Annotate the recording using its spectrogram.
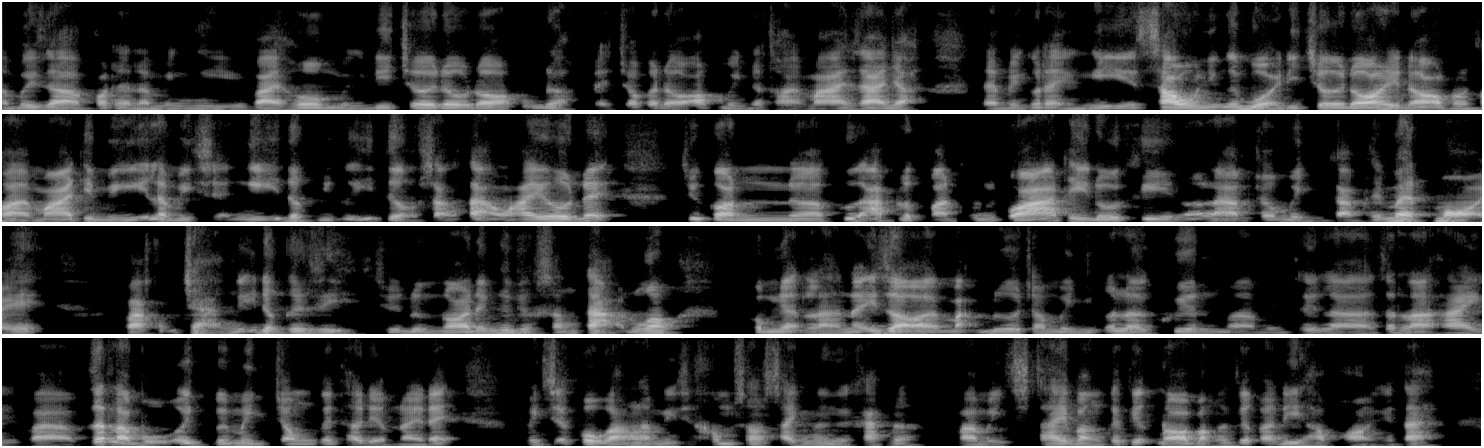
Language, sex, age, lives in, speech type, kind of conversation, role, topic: Vietnamese, male, 30-34, Vietnam, conversation, advice, user, Vì sao việc so sánh bản thân với người khác đang làm bạn tê liệt sáng tạo?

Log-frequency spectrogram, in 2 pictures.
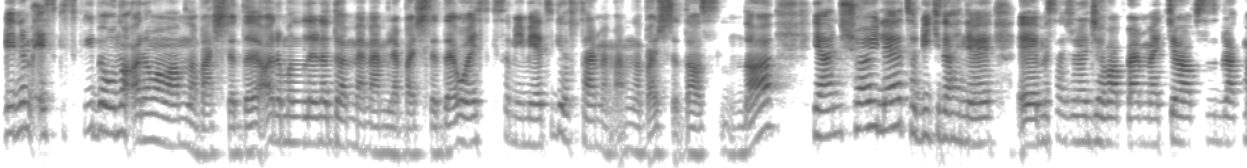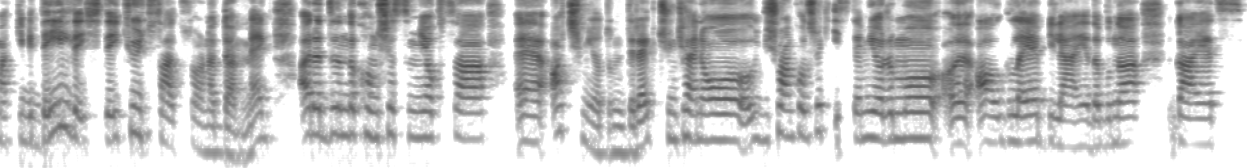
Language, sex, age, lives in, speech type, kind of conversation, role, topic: Turkish, female, 25-29, Germany, conversation, advice, user, Arkadaşınla aranızın yavaşça açılması ve ilişkinizin soğumasıyla nasıl başa çıkabilirsin?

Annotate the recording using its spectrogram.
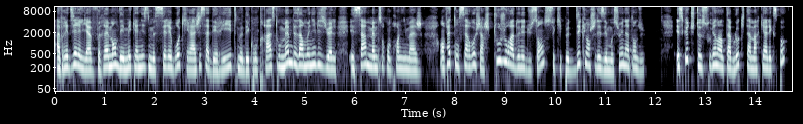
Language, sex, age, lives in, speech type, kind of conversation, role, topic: French, female, 25-29, France, read, expert-assistant, expert, Pourquoi certaines images nous touchent-elles profondément, même si on ne connaît rien à l’art ?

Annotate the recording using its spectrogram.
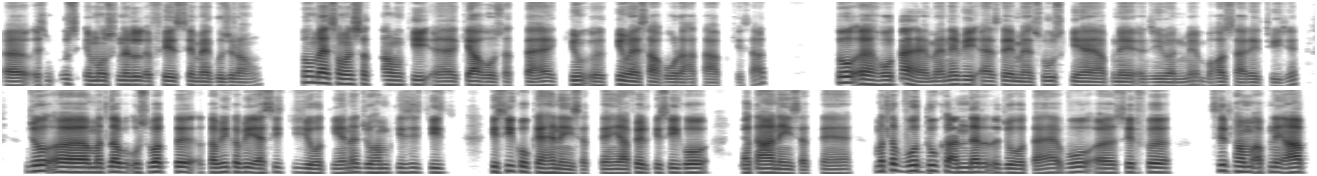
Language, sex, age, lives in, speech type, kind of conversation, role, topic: Hindi, male, 25-29, India, conversation, unstructured, none, क्या कभी आपको ऐसा लगा कि आपकी ज़िंदगी में कोई खुशी नहीं बची है?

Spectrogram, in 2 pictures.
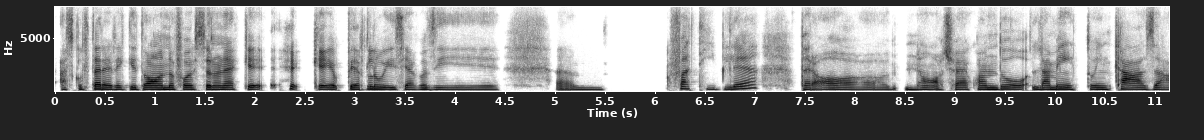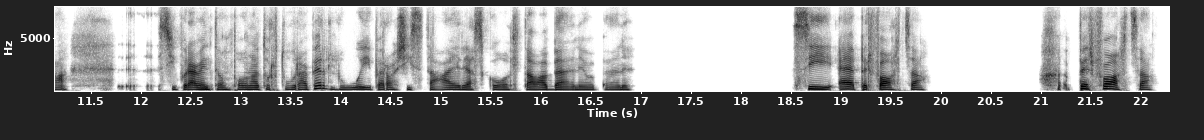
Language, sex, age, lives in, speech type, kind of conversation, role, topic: Italian, female, 25-29, Italy, conversation, podcast, guest, Qual è il concerto che ti ha cambiato la vita?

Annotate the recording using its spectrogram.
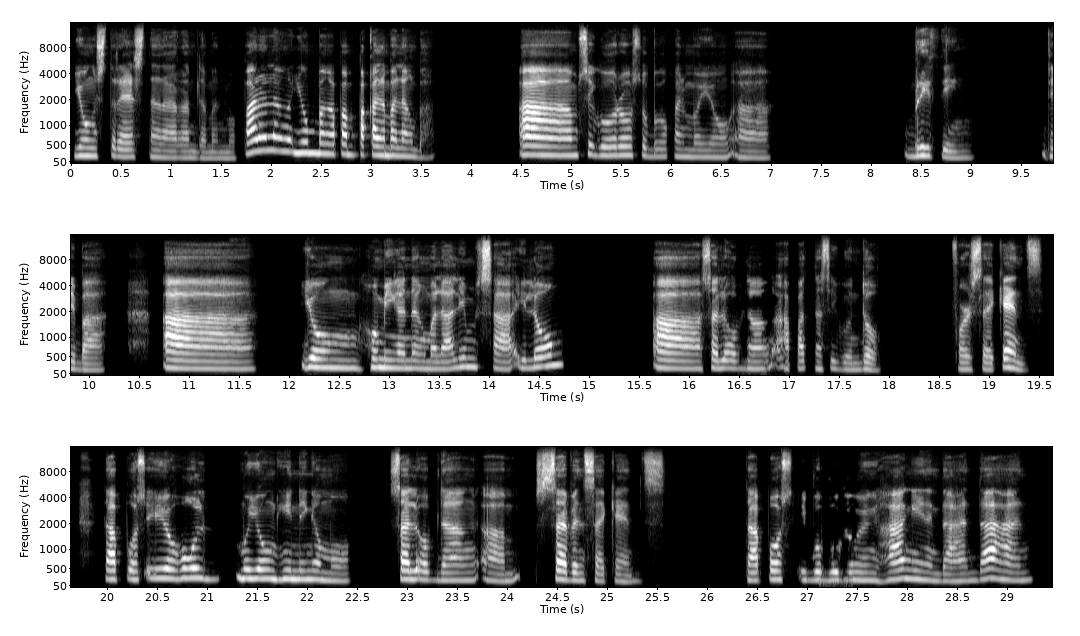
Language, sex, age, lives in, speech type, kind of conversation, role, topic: Filipino, female, 35-39, Philippines, conversation, advice, advisor, Paano ko agad mababawasan ang matinding stress na nararamdaman ko?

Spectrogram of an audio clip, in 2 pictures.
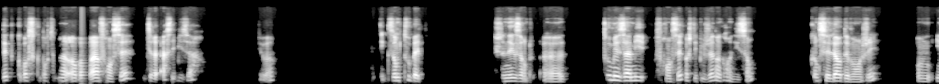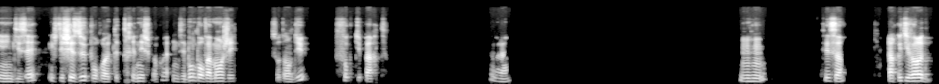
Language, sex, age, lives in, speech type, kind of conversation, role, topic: French, female, 40-44, United States, conversation, unstructured, none, Pourquoi est-il important de respecter les différences au sein d’une communauté ?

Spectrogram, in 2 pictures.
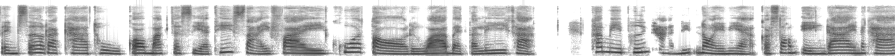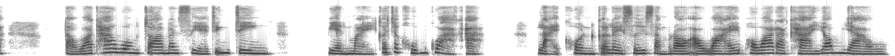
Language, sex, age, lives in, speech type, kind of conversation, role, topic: Thai, female, 40-44, Thailand, read, expert-assistant, expert, เทคโนโลยีเกษตรสมัยใหม่เยอะมาก จะเลือกใช้อะไรและจัดการอย่างไรให้เหมาะกับพื้นที่ของเรา?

